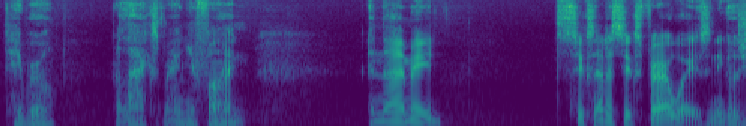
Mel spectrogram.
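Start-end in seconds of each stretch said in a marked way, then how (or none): 0.0-1.6 softer, easygoing imitation of a calming partner; retold reassurance. Star player calms his nervous partner, soft retold reassurance. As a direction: drop the volume and settle them down. Retells golfer calming him on fairway.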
